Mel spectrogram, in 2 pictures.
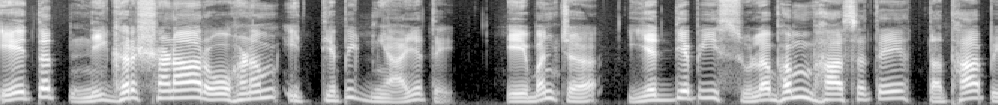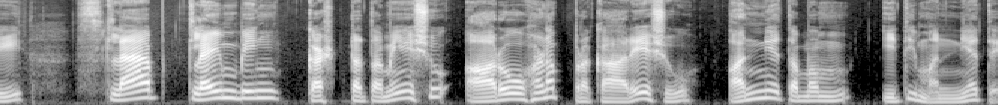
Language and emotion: Sanskrit, neutral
